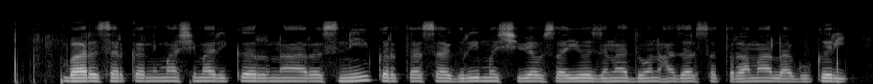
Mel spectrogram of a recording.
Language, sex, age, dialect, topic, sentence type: Marathi, male, 51-55, Northern Konkan, agriculture, statement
